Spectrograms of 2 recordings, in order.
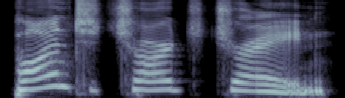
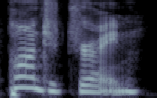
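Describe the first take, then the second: First: The syllables are said separately and carefully. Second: The syllables are run together into one quick unit.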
